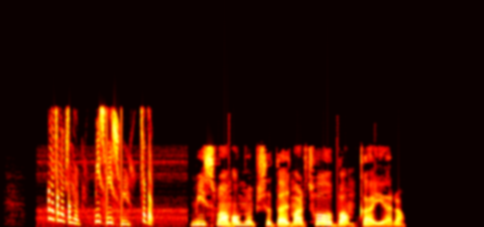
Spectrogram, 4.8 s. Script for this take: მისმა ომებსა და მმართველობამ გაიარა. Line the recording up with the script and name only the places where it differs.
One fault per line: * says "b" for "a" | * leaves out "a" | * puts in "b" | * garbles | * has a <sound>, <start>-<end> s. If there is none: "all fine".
* has a chirp, 0.5-1.5 s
